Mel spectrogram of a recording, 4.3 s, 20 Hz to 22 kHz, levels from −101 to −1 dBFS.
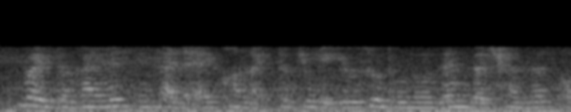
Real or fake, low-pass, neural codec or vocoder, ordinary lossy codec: real; 7.2 kHz; none; AAC, 16 kbps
